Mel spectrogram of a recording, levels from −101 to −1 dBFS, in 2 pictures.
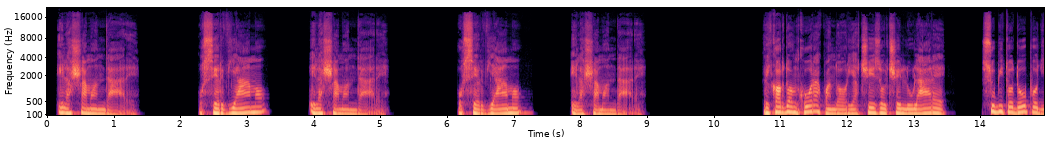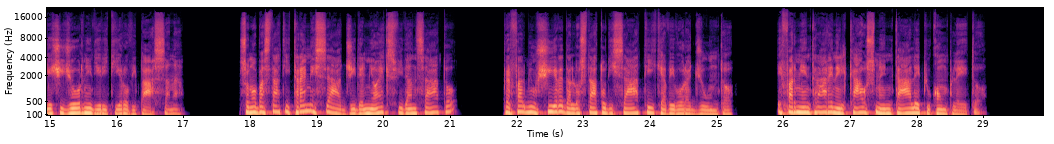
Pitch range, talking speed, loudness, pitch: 115-150 Hz, 105 wpm, -21 LUFS, 130 Hz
